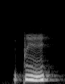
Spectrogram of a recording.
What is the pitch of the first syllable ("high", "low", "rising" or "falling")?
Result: low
